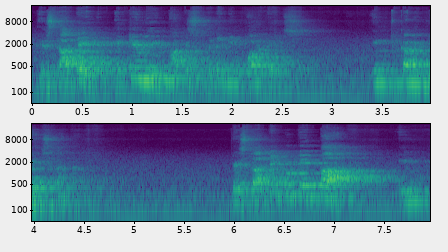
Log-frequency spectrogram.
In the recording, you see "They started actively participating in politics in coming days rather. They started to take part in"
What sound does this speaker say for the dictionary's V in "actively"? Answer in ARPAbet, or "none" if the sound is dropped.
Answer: none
